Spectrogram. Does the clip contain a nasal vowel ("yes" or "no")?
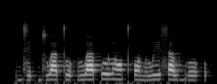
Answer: yes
